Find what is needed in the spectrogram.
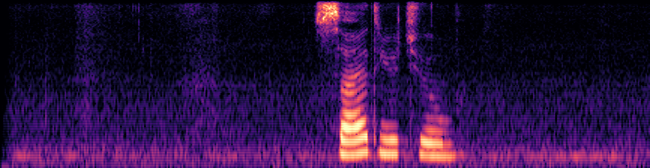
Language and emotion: Russian, neutral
